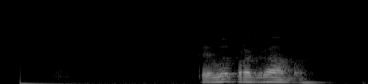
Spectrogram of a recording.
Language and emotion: Russian, neutral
